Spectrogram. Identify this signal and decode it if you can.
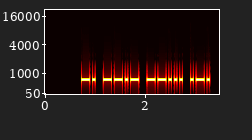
Morse code, heard as a keyed tone, about 22 wpm, 700 Hz. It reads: NQ7R
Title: NA SOTA Chaser Callsigns 22wpm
